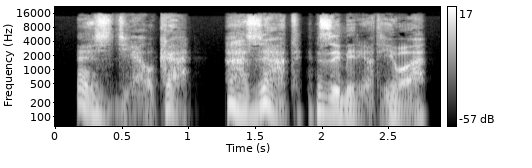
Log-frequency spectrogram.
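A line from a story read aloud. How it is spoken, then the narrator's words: Hoarse, shaken high priest. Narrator (Russian): прохрипел верховный жрец, который все еще шатался после встречи с Тоннойским чародейством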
